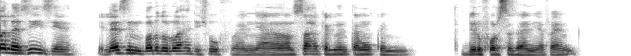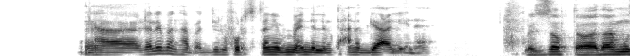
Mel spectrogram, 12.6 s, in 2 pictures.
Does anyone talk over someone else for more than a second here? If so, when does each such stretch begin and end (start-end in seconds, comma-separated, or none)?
none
